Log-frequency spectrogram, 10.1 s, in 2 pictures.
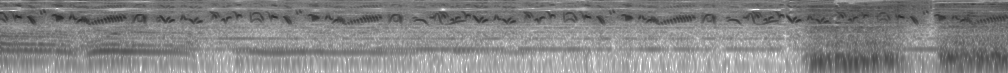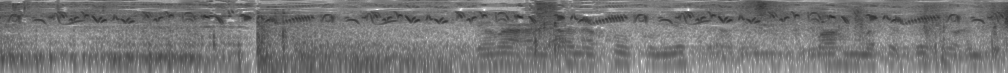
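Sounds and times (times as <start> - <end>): birds chirping rapidly: 0.0 - 10.0.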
